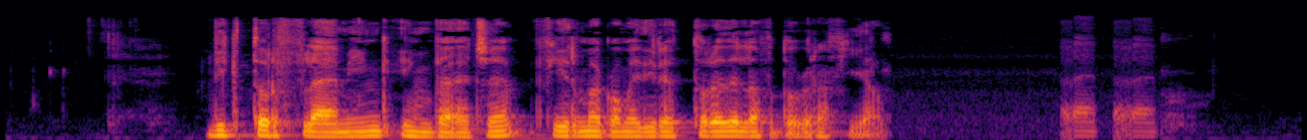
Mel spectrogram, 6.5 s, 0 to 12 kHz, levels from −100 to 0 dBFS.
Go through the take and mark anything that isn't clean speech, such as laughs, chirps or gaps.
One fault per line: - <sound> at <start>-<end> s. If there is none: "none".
- laugh at 5.3-5.8 s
